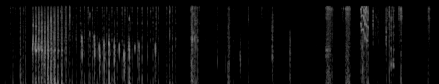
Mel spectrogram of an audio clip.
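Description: A steel floor jack being worked under the rear of a car: a rattling metal clatter for about a second and a half, then a string of scattered clicks and knocks.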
